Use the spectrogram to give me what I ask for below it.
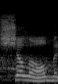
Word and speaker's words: shalom: So in the Old Testament, the word for peace was called shalom. Okay? It's pronounced shalom, and it means peace.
